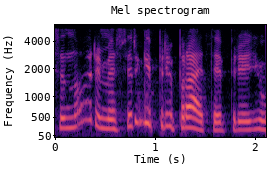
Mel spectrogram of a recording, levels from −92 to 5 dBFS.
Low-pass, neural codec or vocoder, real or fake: 5.4 kHz; vocoder, 22.05 kHz, 80 mel bands, HiFi-GAN; fake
